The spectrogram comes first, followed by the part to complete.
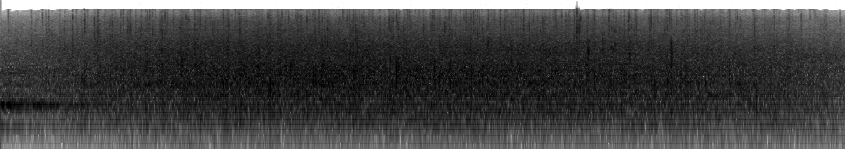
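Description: A large audience clapping. The applause builds over the first second or so, holds steady, and thins slightly near the end.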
